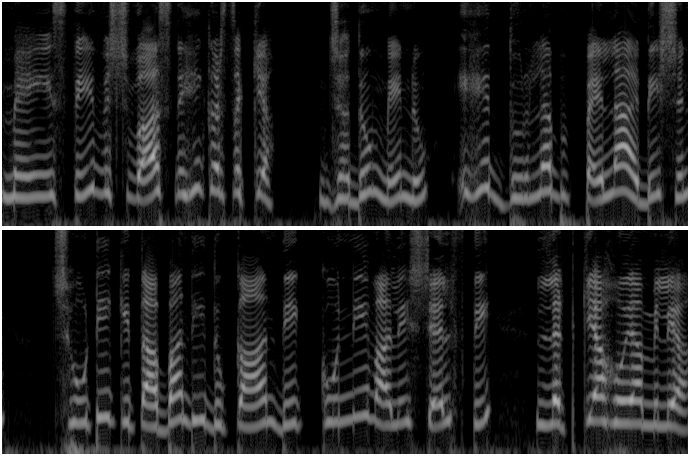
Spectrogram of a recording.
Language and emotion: Punjabi, surprised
